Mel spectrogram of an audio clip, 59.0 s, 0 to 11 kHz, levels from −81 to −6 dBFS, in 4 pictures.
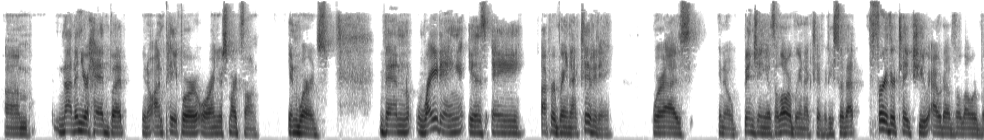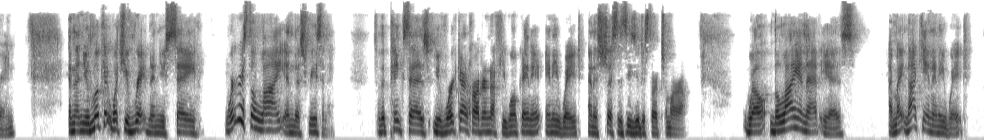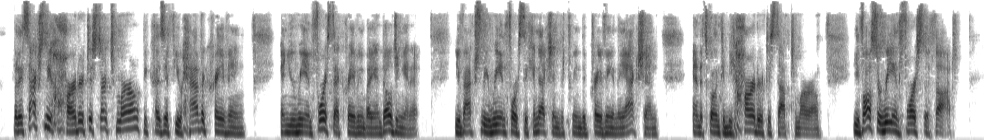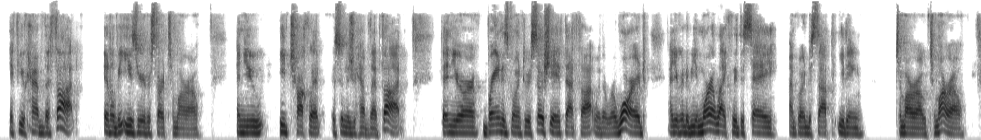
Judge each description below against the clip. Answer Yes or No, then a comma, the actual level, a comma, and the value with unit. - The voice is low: Yes, low, 115 Hz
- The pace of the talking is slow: No, average, 195 wpm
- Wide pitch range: No, average, 3.9 semitones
